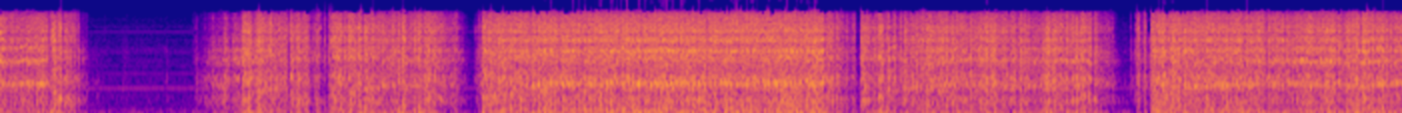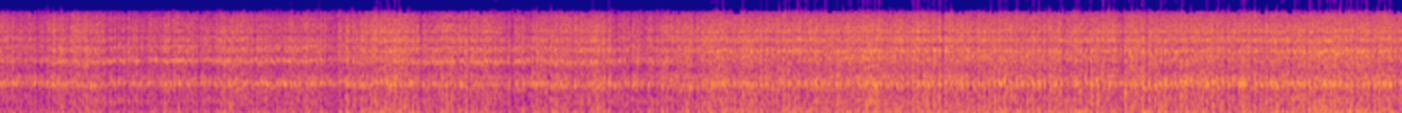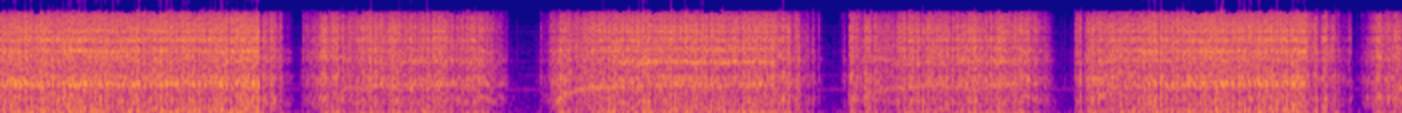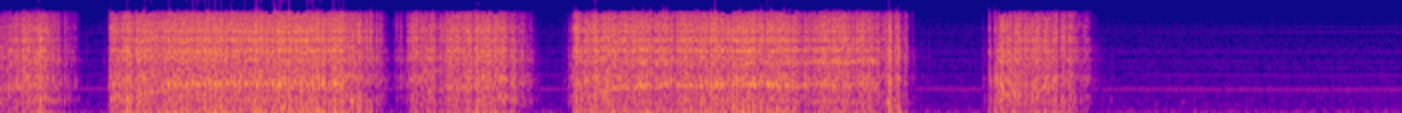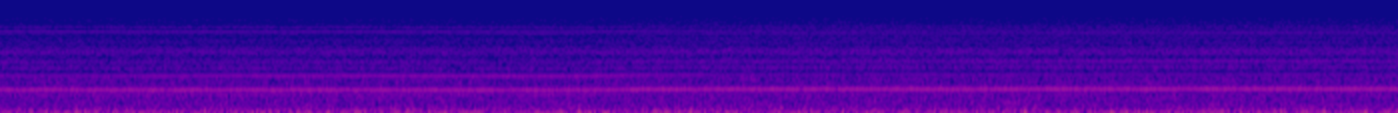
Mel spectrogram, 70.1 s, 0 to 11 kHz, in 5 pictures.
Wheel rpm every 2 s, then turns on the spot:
90, 100, 140, 210, 150, 130, 210, 220, 230, 220, 210, 210, 210, 220, 220, 150, 130, 180, 130, 130, 140, 100, 180, 90, 200, 120, 40, 0, 0, 0, 0, 0, 0, 0, 0.
none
